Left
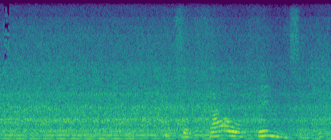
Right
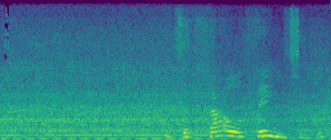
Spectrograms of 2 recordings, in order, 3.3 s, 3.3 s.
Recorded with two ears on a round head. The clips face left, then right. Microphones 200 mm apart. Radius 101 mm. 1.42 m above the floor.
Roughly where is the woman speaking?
Centre.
